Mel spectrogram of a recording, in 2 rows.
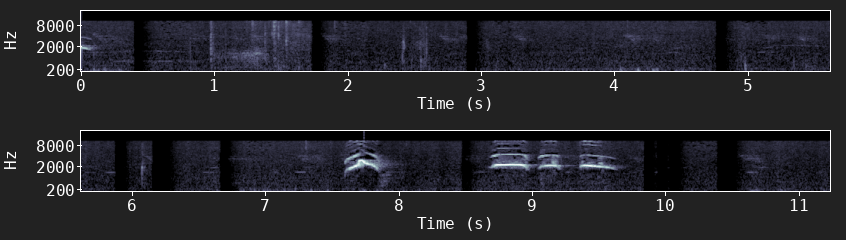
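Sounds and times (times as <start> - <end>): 
male red-winged tinamou singing to the female: 7.2 - 9.8.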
